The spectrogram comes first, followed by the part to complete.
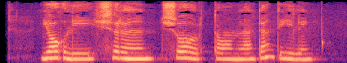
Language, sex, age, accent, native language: Uzbek, female, 18-24, Toshkent viloyati, Uzbek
